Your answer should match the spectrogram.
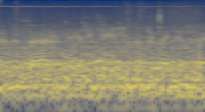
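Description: Steady rumble of Space Shuttle Columbia's rocket engines during ascent, with indistinct voices over it.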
